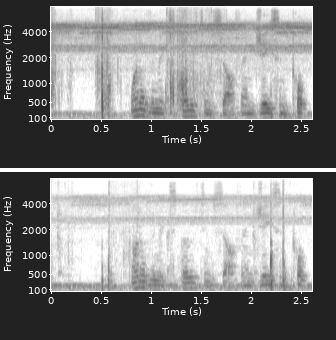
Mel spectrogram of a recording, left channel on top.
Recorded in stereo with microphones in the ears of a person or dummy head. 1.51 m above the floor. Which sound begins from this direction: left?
A man speaking, at 0.8 s.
